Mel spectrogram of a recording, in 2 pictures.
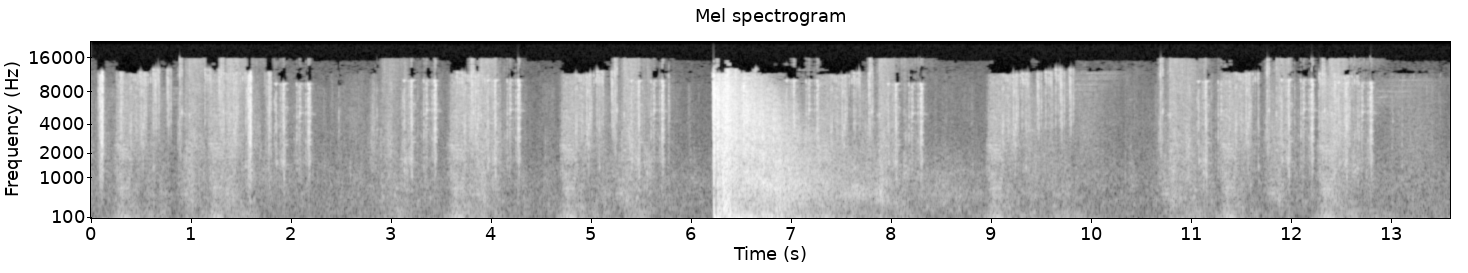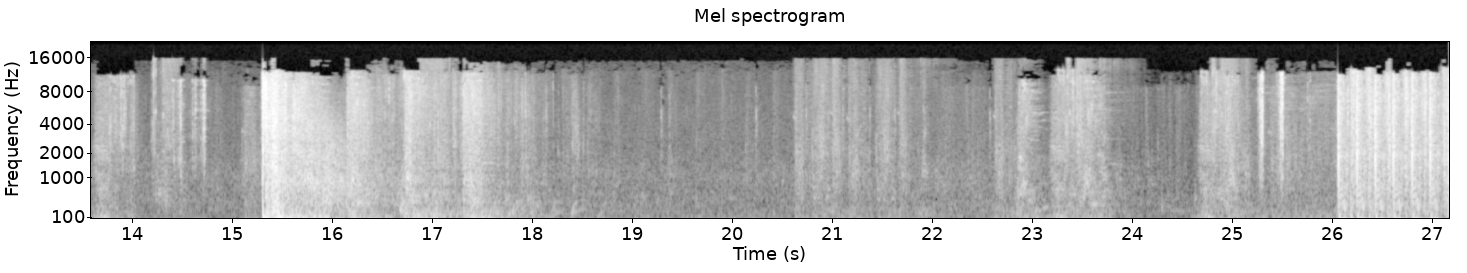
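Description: Building pieces snap into place with quick clicks and thuds.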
